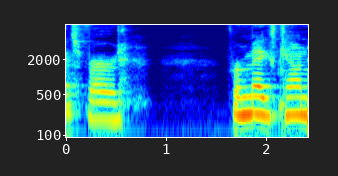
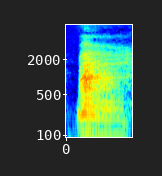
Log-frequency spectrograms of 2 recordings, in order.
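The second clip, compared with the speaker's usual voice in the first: playful bah; 4 dB louder than usual. Real, not acted. Playful noise at the cat.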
